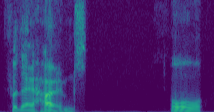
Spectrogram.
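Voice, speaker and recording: A man's voice: on the low side, steady tone, very slow, no echo. A man co-hosting a podcast, chatting casually and rambling with lots of fillers. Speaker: podcast co-host. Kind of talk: casual chat.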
